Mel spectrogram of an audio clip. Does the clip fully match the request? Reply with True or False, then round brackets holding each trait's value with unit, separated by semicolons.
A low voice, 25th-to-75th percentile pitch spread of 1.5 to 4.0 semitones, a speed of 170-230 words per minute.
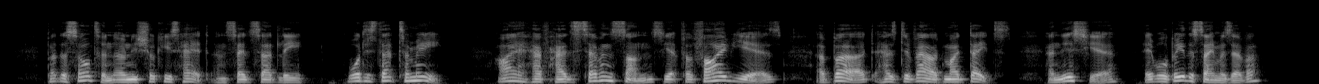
False (125 Hz; 5.6 semitones; 180 wpm)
